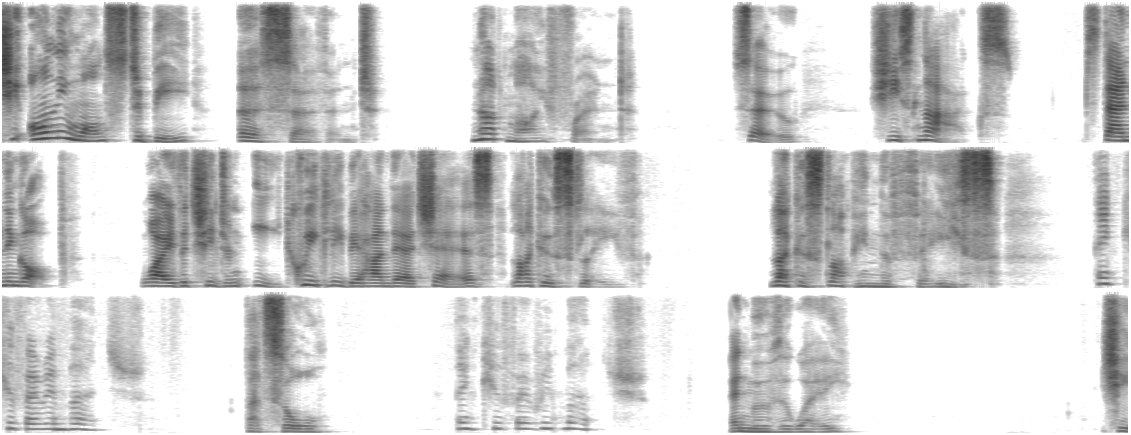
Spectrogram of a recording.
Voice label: female french english with french accent character; hilda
